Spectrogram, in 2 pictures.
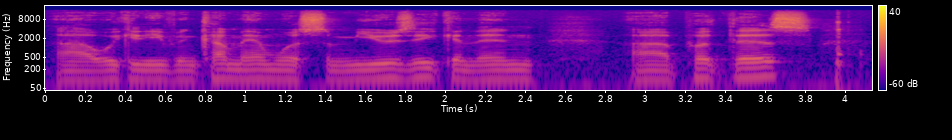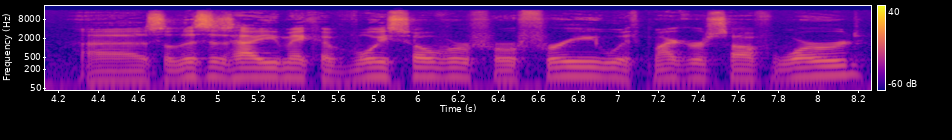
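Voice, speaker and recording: Very deep-voiced man giving a casual tutorial. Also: little pitch movement, moderate pace. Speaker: tutorial presenter. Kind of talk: casual screen-recorded software tutorial. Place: indoors at a computer. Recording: clear background noise.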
